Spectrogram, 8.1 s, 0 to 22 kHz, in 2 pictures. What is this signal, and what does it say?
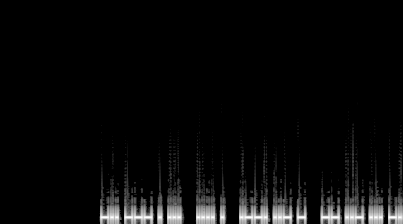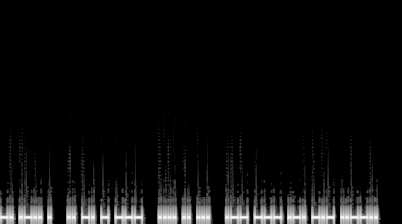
Morse code, heard as a keyed tone, about 50 wpm, 700 Hz. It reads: DOES HE PUT MUSCLE INTO HIS WORK?
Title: Sentences from Top 1300 Words 50wpm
